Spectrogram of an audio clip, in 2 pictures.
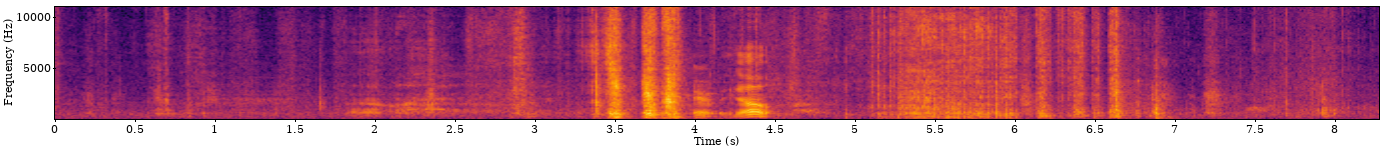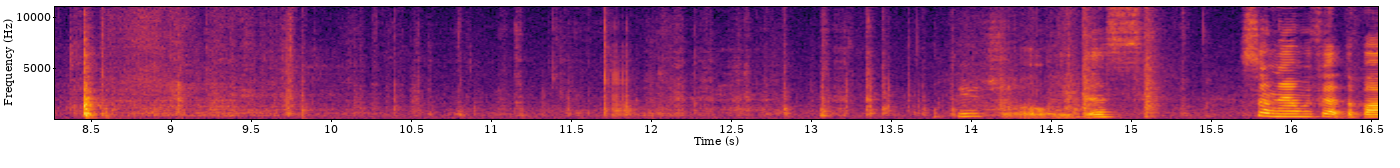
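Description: Hands slide and tap against a cardboard box.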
